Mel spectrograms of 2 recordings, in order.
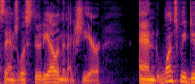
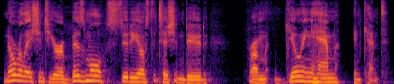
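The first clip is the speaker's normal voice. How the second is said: a touch of read-aloud cadence; reading a letter aloud. Acted. Co-host reads a listener's question on air, measured read.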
